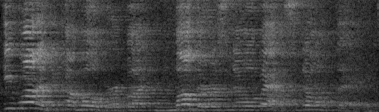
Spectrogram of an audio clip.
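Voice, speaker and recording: A woman plays a knowing housewife narrator in a radio play, wry in manner. The voice is high and rings through a very echoey hall. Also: big pitch swings, a little slow. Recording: echoey hall, distant mic, faint noise.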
